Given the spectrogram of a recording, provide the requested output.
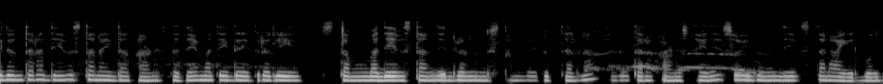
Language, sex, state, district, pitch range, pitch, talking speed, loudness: Kannada, female, Karnataka, Dakshina Kannada, 185-195 Hz, 190 Hz, 140 wpm, -25 LUFS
